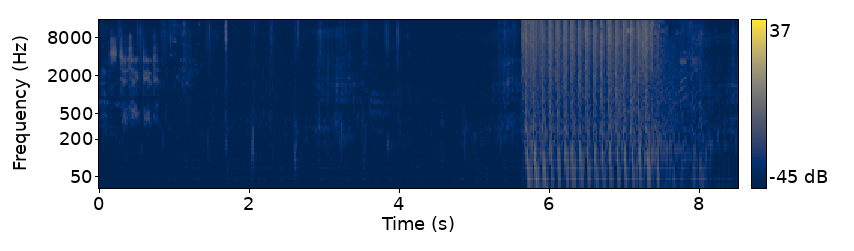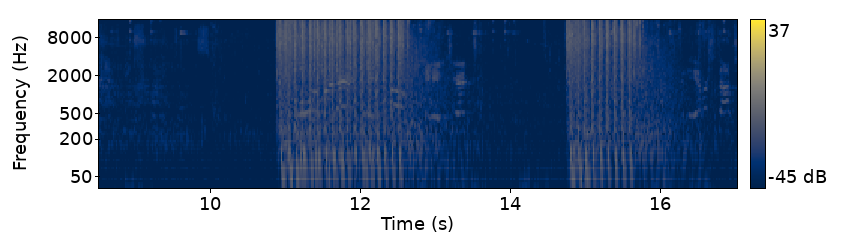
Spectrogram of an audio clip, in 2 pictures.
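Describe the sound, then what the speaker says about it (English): Close, loud bursts of automatic gunfire in Tom Clancy's The Division 2, three long sprays separated by quieter stretches with distant shots and talk. "Did they ever stop shooting?"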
